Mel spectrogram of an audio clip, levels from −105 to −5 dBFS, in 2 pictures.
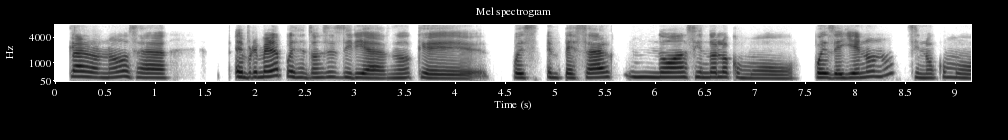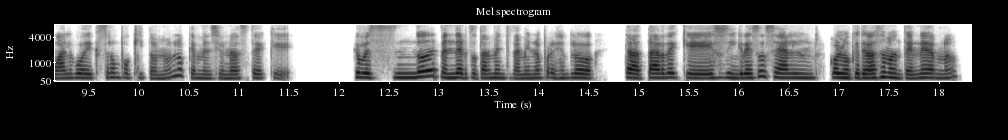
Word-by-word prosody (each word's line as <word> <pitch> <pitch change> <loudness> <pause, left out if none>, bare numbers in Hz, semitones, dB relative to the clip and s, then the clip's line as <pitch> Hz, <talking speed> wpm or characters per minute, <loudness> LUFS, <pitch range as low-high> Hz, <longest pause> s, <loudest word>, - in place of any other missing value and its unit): Claro 270 -4 +4
¿no? 240 +4 -1
O 285 - -1
sea, 225 -3 +1 0.7
en 260 -2 +5
primera, 270 +6 +4
pues, 275 -5 -1
entonces 235 +2 -5
diría 220 -4 +1
¿no? 215 +3 -4
Que, 205 - -2 0.2
pues, 220 -1 0
empezar 225 +2 +1
no 250 -3 +2
haciéndolo 250 0 0
como, 195 -4 -5
pues 230 -1 +5
de 210 0 +2
lleno 230 +5 +1
¿no? 300 +9 -7 0.2
Sino 210 -3 -5
como 220 -5 -4
algo 215 +2 -1
extra 220 +3 -5
un 235 - -8
poquito 210 -3 -9
¿no? 195 +5 -7
Lo 330 +3 -3
que 210 -9 -9
mencionaste 195 +1 -6
que - - -13 0.6
que, 245 - +1
pues 225 0 +1
no 225 +5 +4
depender 230 -7 +3
totalmente 215 -1 -4
también 200 +1 -4
¿no? 205 - -4
Por 225 - -7
ejemplo, 205 0 0 0.3
tratar 220 -1 +4
de 235 0 +1
que 205 -1 +1
esos 225 +2 -4
ingresos 220 +6 0
sean 220 -3 0
con 230 -1 +5
lo 215 - +4
que 225 - +2
te 210 - +2
vas 210 +2 +5
a 255 - +3
mantener 215 -1 +1
¿no? 205 +6 -6
220 Hz, 175 wpm, -22 LUFS, 210-245 Hz, 0.7 s, en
